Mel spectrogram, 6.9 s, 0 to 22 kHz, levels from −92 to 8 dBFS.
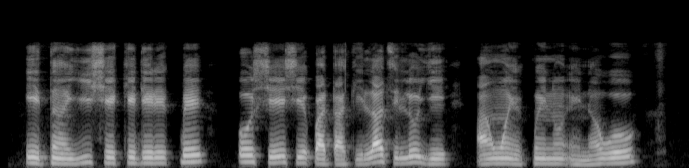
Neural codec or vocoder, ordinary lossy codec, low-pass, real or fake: none; none; none; real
